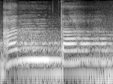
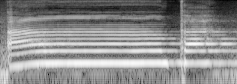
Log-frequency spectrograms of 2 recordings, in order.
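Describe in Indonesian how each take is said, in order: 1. n diucapkan dengan jelas, lidah terangkat. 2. n disamarkan dengan dengungan hidung. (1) "Jadi bukan anta" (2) "tapi anta"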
